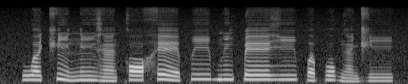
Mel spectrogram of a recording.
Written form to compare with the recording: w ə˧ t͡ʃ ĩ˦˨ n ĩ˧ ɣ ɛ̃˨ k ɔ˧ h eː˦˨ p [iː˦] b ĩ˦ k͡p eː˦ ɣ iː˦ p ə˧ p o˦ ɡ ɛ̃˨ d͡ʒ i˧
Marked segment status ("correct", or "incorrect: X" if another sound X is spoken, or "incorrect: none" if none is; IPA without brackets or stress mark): correct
